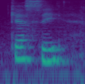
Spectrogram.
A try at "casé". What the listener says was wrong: Quand j'ai un seul S, voilà, ça fait le son Z entre 2 voyelles. Donc, ça se lit casé.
